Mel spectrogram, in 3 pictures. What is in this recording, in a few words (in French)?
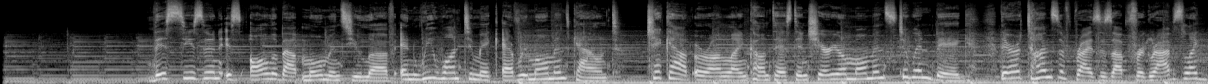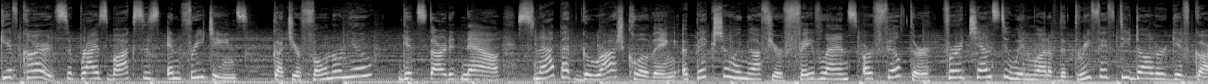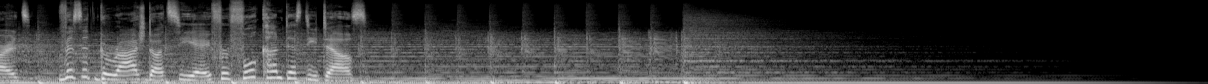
Spot Anglais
